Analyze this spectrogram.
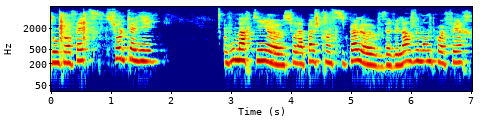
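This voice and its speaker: In a room with audible echo, a woman with a fairly high pitch speaks at a very slow pace with ordinary pitch variation. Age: 20s. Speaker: budgeting vlogger. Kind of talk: casual tutorial. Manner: hesitant, many fillers.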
